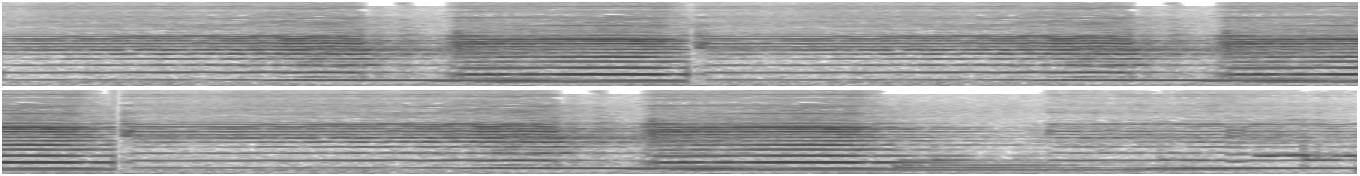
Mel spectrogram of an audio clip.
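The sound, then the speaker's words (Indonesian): A Javanese rebab, a bowed string instrument of the gamelan, plays a sustained, nasal melody whose notes slide between pitches. It comes in phrases of a couple of seconds separated by brief breaks, loud and alone. “Kalau rebab, bunyinya seperti ini.”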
